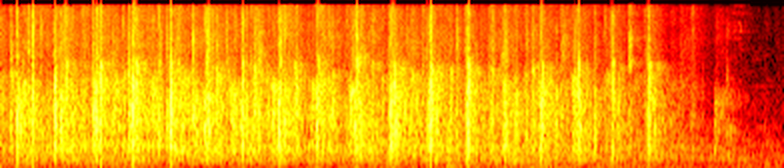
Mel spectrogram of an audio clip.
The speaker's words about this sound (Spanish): Entonces les pido que demos un fuerte aplauso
